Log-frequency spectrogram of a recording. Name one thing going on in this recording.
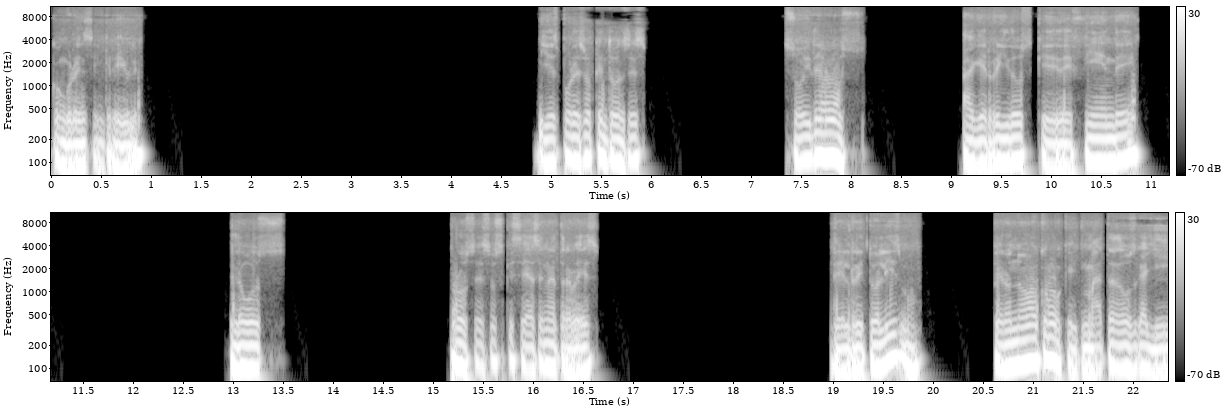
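A man speaks slowly and deliberately into a close microphone, with long pauses.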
